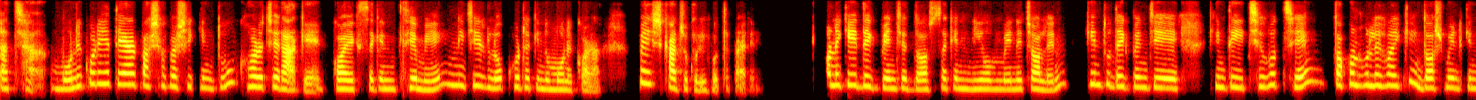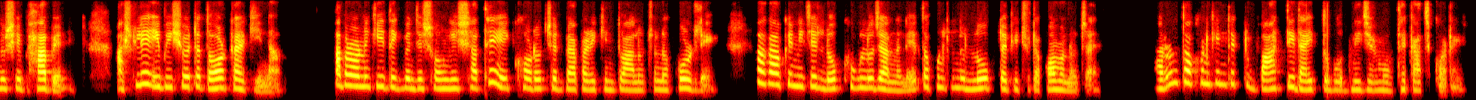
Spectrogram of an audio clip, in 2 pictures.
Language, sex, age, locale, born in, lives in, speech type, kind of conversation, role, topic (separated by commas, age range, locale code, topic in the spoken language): Bengali, female, 20-24, bn-BD, Bangladesh, Bangladesh, read, expert-assistant, expert, নিয়মিত সঞ্চয়ে বাধা কী এবং তা কিভাবে দূর করা যায়?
